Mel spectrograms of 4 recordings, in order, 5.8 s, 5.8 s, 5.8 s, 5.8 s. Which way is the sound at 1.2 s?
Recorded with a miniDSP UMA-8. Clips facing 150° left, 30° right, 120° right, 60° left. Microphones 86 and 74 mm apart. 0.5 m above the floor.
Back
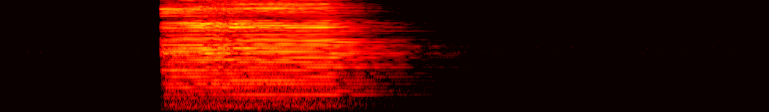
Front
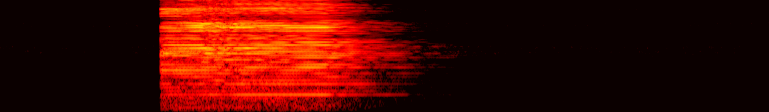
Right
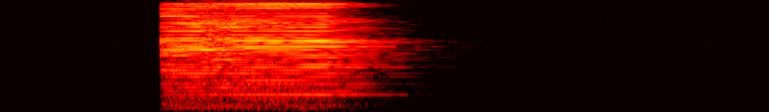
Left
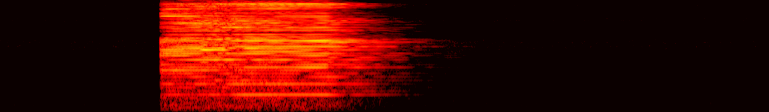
Straight ahead.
